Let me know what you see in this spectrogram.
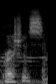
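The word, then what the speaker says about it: Precis: Also, the name Precious is like throwing me off because it's not spelled like Precious, but it's pronounced Precious.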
